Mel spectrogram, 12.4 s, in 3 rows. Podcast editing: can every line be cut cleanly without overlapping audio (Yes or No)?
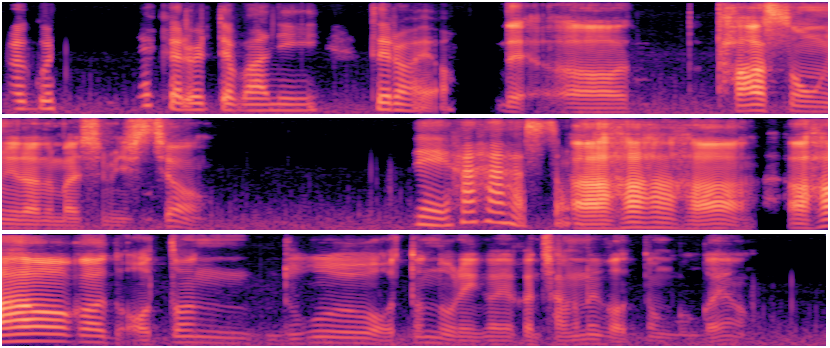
Yes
